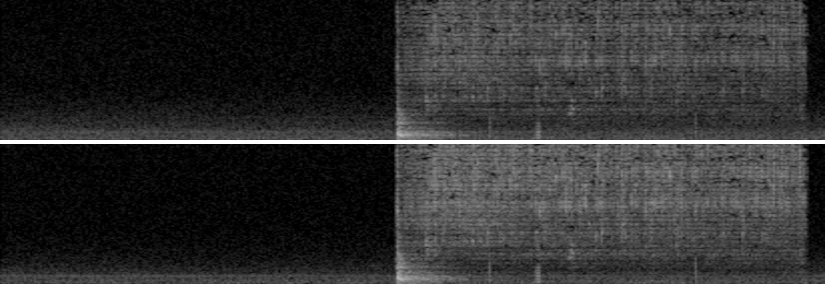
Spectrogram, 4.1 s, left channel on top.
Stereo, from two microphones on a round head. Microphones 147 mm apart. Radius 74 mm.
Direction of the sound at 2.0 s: 20° right (ahead or behind).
